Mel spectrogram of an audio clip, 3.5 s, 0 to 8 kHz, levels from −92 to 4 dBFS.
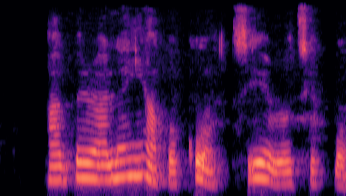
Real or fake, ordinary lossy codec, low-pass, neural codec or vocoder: fake; none; 7.2 kHz; vocoder, 44.1 kHz, 128 mel bands every 256 samples, BigVGAN v2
